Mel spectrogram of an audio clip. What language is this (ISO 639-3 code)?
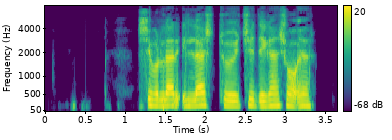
uzb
